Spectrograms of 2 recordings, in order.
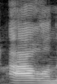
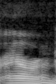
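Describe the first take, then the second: First: The name is pronounced the Dutch way. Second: The name is pronounced the English way. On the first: "is the Dutch pronunciation" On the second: "for everyone else, I'm sure Aaron is perfectly fine"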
